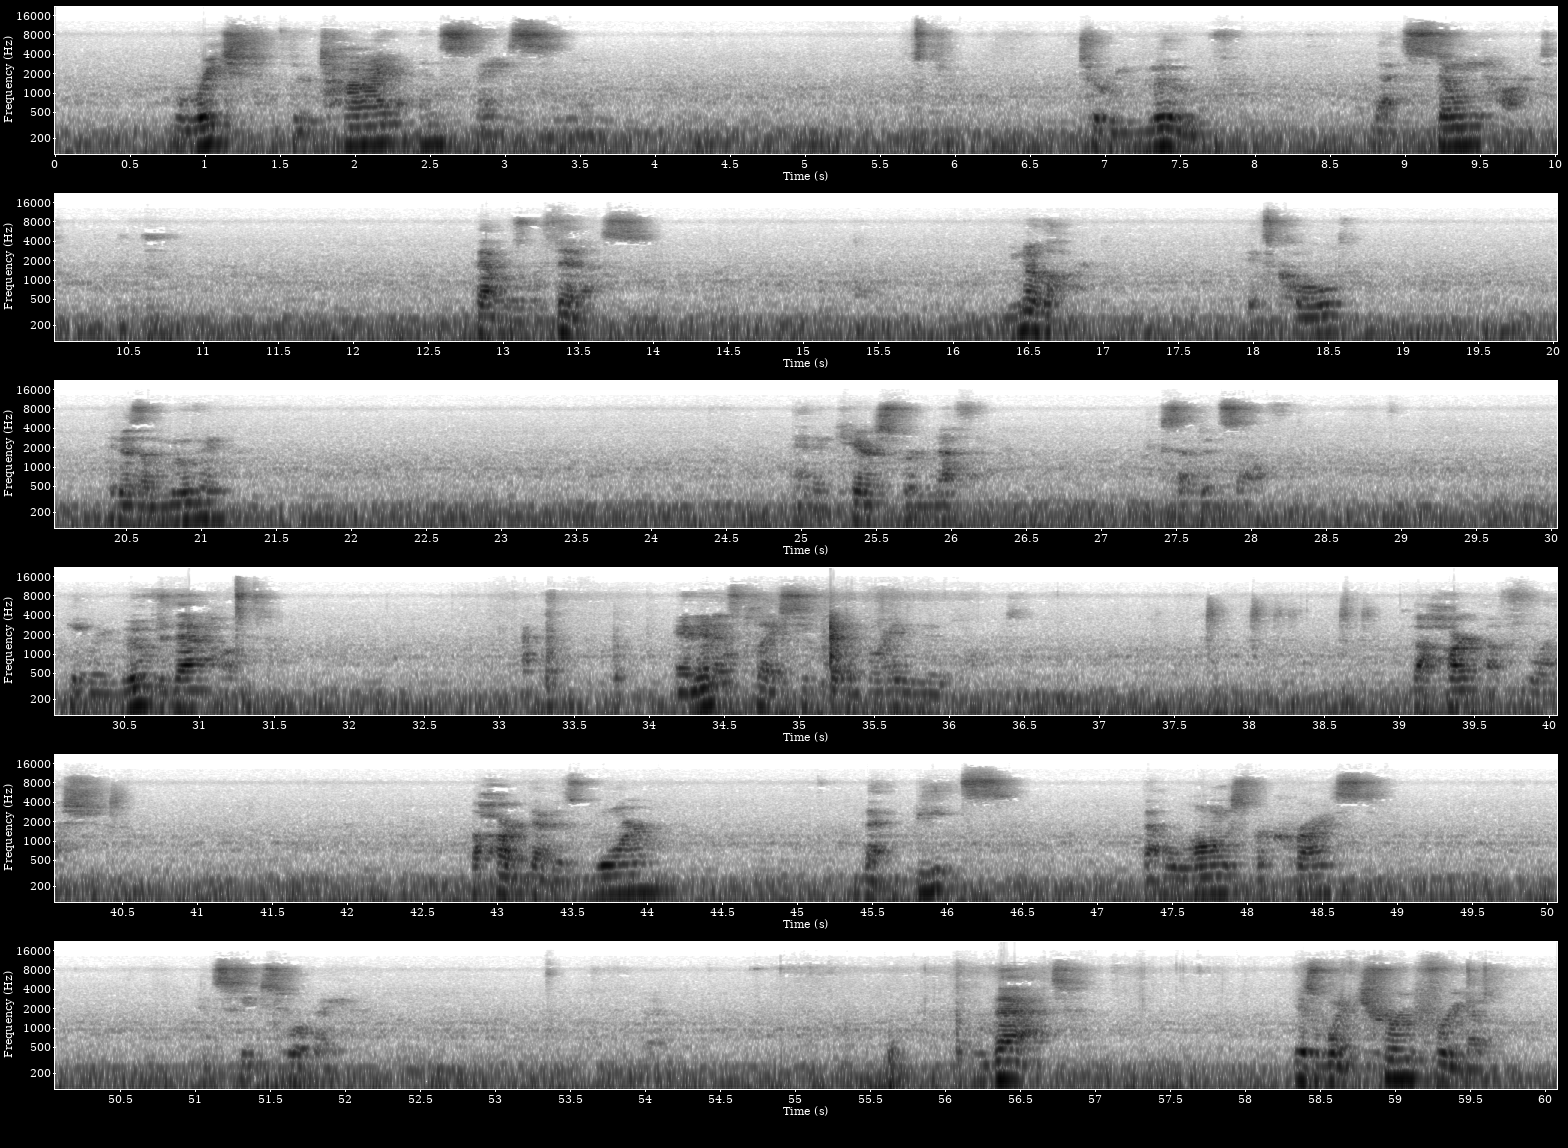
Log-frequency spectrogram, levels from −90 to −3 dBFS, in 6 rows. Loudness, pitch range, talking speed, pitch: -20 LUFS, 65-90 Hz, 70 wpm, 80 Hz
